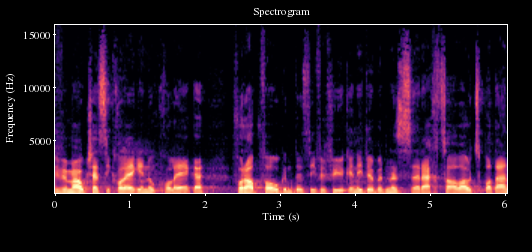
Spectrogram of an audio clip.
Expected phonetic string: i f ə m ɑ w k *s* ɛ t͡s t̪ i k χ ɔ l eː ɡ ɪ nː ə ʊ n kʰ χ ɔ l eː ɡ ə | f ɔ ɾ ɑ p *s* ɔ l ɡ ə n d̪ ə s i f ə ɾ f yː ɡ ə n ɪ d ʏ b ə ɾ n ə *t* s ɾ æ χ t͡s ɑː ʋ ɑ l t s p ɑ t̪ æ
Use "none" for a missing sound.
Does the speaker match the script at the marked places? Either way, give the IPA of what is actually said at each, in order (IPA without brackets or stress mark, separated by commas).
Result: ʃ, f, none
